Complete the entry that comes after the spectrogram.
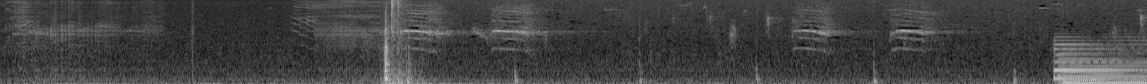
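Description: Outdoor ambience with a bird giving short curved chirps, repeated several times. There is one sharp knock about three seconds in, and music starts near the end.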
